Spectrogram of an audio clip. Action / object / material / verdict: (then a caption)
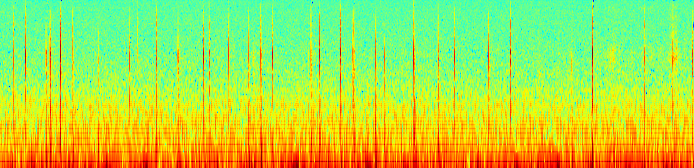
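tap / cardboard chocolate bar box / cardboard / none. Long nails tap the face and edge of a full Lindt Caramel cardboard box held upright at an angle. Quick, dry, bright clicks land at an irregular, unhurried pace, each dying away almost instantly, over a steady low hum.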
